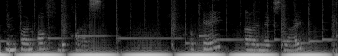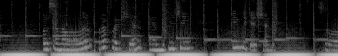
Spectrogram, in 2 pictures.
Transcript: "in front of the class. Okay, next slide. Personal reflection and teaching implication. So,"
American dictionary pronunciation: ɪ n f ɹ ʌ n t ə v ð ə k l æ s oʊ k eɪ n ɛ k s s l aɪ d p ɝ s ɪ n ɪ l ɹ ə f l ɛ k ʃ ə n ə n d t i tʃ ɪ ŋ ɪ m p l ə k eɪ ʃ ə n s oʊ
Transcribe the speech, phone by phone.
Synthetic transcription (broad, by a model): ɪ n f ʌ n ə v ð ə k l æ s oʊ k eɪ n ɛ k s s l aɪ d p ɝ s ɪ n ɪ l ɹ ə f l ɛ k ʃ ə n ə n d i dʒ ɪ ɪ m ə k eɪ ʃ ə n s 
